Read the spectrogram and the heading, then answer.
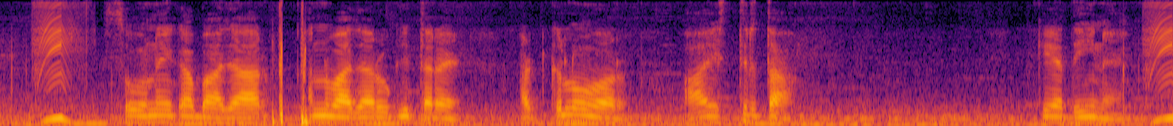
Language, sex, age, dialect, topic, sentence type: Hindi, male, 31-35, Kanauji Braj Bhasha, banking, statement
